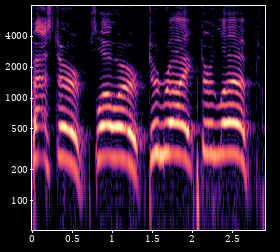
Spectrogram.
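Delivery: mock commands. Mocking movie's riding scene.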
